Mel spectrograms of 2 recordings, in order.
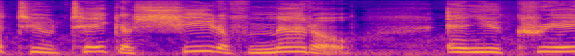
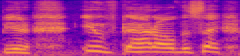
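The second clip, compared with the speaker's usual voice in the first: ordinary delivery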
